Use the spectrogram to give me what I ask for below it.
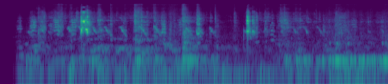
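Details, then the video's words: A breeding pair of pineapple green-cheeked conures gives harsh, scratchy chirps and two loud screeches, with a man speaking softly underneath. "pineapple conure parrot"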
